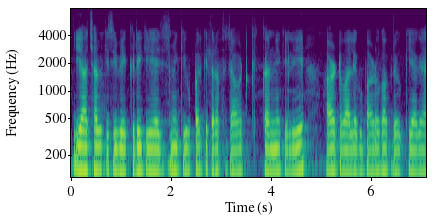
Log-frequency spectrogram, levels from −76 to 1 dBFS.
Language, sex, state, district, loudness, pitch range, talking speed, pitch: Hindi, male, Uttar Pradesh, Lucknow, -18 LUFS, 115-125 Hz, 185 wpm, 120 Hz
